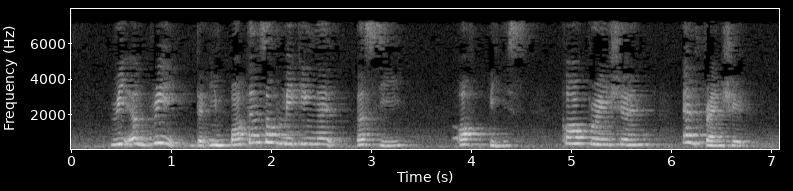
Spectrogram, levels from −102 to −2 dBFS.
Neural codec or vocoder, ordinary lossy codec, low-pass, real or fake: none; MP3, 32 kbps; 7.2 kHz; real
